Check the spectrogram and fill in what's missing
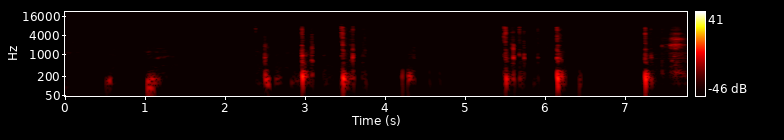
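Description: Computer keyboard typing in bursts of quick clicks, close and fairly clear, with pauses between groups of keystrokes.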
